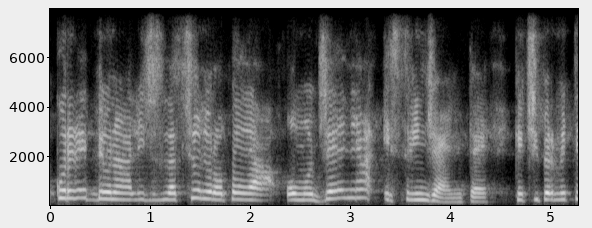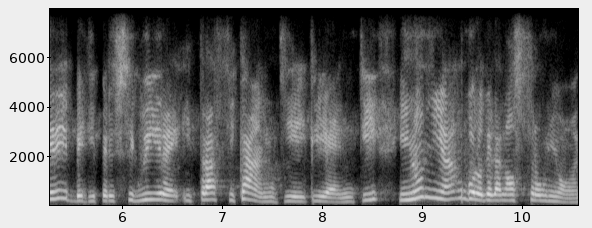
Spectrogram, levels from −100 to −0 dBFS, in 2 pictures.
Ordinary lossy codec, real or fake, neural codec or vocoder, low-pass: Opus, 16 kbps; fake; vocoder, 22.05 kHz, 80 mel bands, HiFi-GAN; 7.2 kHz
